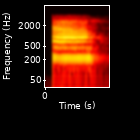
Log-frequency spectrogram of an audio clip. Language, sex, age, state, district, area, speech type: Tamil, female, 30-45, Tamil Nadu, Thoothukudi, urban, conversation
